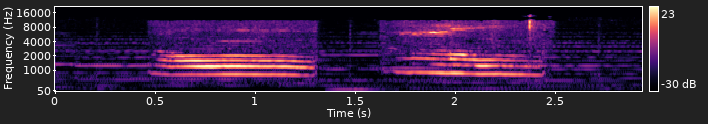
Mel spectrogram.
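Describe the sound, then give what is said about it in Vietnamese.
Two sand cats meow, giving two clear, drawn-out mid-pitched calls with a short pause between them. The second call wavers and falls slightly at its end, and no other sounds are heard. “Khiến Hà Ninh ngạc nhiên là hai con mèo cát tròn vo thế nhưng chủ động lại gần y, dùng thân mình cọ cọ chân y, híp mắt phát ra tiếng kêu mèo mèo.”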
